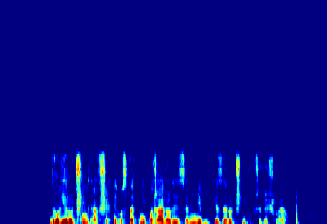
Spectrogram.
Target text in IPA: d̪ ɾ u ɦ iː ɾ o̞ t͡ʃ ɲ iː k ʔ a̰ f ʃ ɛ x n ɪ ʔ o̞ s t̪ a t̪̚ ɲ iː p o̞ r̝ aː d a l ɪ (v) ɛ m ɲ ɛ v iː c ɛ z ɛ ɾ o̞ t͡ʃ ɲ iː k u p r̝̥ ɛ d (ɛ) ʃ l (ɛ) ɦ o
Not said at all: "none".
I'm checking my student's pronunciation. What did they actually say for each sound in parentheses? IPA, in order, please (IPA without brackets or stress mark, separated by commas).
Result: z, ɛ, ɛː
